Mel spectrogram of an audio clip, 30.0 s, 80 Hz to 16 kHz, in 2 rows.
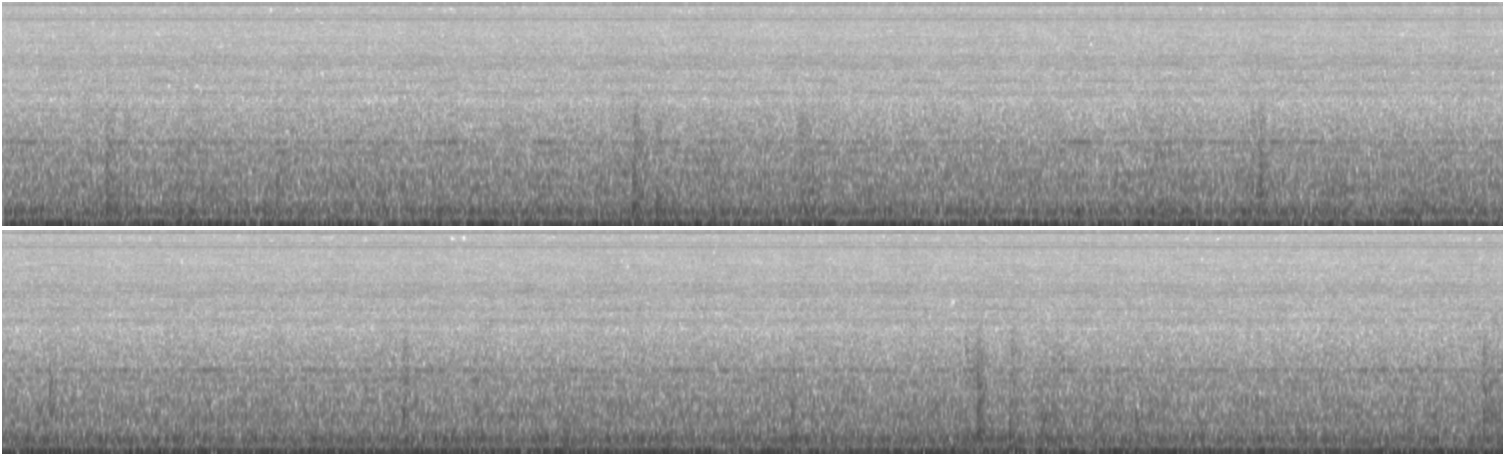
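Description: Arçelik 3886KT heat-pump tumble dryer running, with its inverter-driven drum turning and laundry tumbling: a steady low hum with a whirr above it and a few faint light ticks every few seconds.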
